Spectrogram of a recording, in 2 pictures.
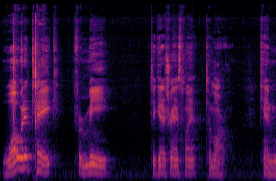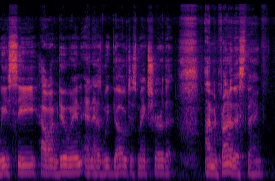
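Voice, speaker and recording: Here a man with a plain, everyday voice speaks at a fairly slow pace and medium pitch with fairly even intonation. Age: 60s. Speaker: kidney transplant patient sharing advice. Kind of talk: informal instructional talk. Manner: casual and conversational.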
